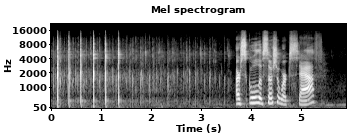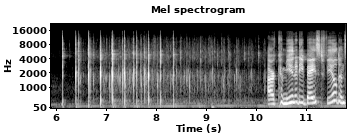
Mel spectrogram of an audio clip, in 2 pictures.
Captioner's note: applause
